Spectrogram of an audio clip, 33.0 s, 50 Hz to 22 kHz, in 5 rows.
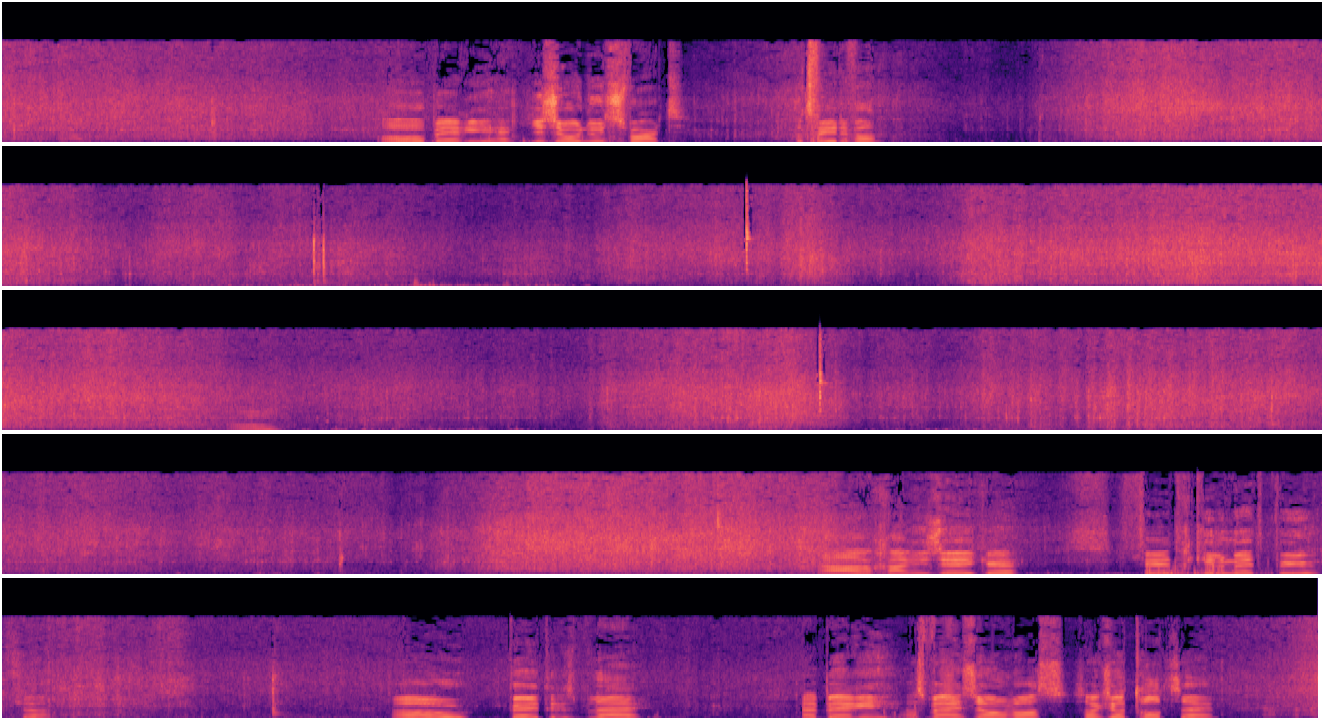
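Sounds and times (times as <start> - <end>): skis scraping on hard snow: 0.0 - 32.9
wind on microphone: 7.0 - 9.9, 13.3 - 16.0, 17.4 - 18.6, 20.4 - 26.4.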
